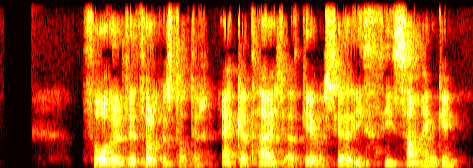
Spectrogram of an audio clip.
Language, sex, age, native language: Icelandic, male, 50-59, German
